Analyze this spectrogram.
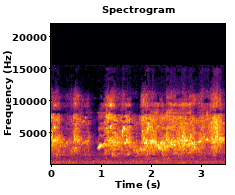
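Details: Common myna (Acridotheres tristis), call.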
